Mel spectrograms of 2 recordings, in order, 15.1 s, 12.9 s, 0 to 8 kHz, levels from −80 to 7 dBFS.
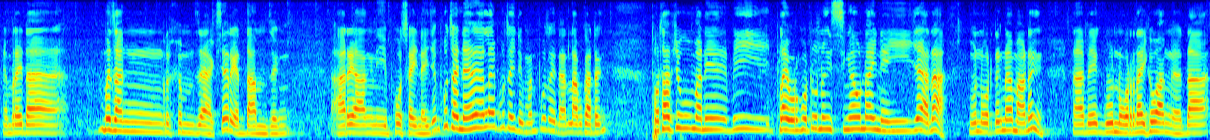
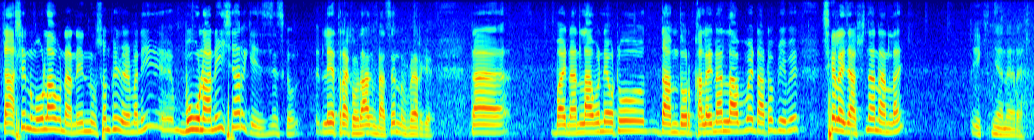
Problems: none marked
